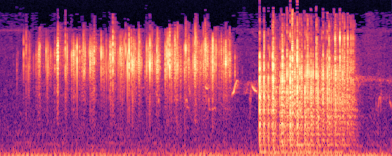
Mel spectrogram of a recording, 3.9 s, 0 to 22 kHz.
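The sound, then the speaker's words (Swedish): Dice rattle in quick clicks for a couple of seconds, then tumble and clatter loudly across a hard tabletop before settling, with no talking. “Jag slog 13. Jag slog 17.”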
